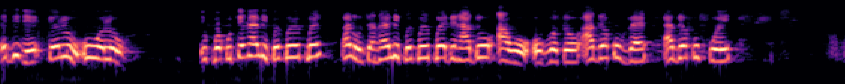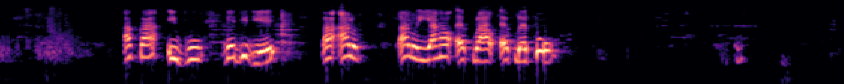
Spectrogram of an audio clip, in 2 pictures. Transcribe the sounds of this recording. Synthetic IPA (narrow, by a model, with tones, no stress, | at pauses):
e˦d̪i˦di˨e˨ke˦lu˨u˦wo˦lo˦˨ | i˨k͡po˨ku˨t̪e˦nã˦e˦li˨k͡pe˦k͡pe˦we˦k͡pe˦ | ka˦lo˨zɛ˨nã˨˦e˦li˦˨k͡pe˦k͡pe˦we˦k͡pe˦e˦de˦nã˨d̪o˦ʔa˨wo˨ʔo˨ɡlo˨so˨a̰˦do˦e˦ku˦vɛ˦a̰˨do˦e˦ku˦fo˨e˦ | a˦ka˦i˨vu˨ne˦d̪i˦di˨e˦ | ka˦ʔ | a˦lo˨ja˨nɔ̃˦ʔɛ˨k͡pla˨e˨k͡plɛ˨t̪o˦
